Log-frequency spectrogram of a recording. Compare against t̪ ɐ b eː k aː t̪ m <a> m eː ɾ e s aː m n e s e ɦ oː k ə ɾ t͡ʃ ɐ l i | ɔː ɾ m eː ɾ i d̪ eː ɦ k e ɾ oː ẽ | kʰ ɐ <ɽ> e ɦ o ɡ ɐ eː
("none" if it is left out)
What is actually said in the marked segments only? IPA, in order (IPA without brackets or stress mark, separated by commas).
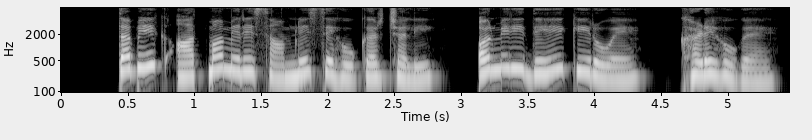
a, ɽ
